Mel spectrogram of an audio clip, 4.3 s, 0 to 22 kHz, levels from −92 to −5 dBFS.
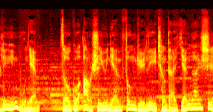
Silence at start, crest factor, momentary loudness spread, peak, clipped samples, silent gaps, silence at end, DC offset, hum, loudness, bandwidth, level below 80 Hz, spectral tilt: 0 s; 14 dB; 5 LU; -2 dBFS; under 0.1%; none; 0 s; under 0.1%; none; -17 LUFS; 12 kHz; -28 dBFS; -5.5 dB/octave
